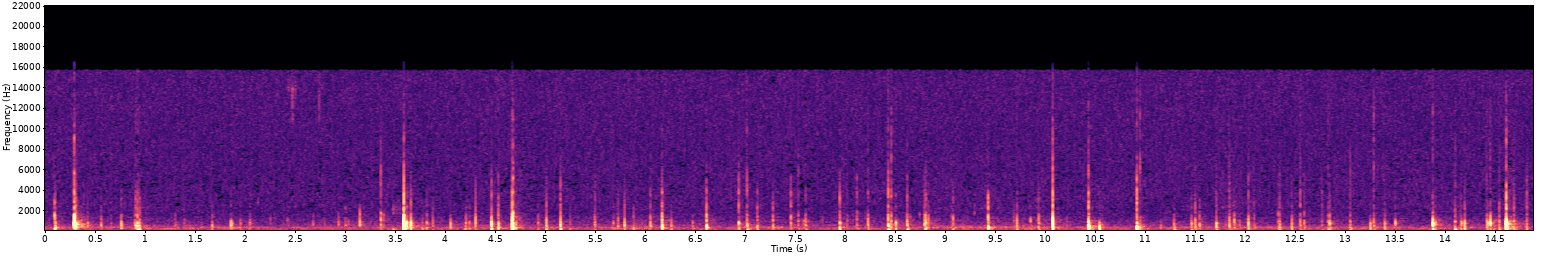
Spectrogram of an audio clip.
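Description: Long nails tap and scratch across the glass screen of an iPad, producing dozens of quiet, sharp clicks scattered irregularly over about fifteen seconds. Each click is short and dry with almost no ring, set over a faint, steady low hum with a soft tonal drone.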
